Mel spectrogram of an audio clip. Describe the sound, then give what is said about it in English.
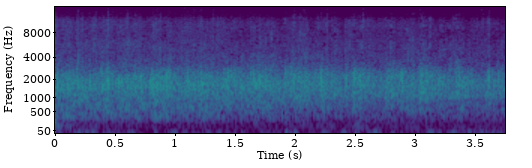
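Steady applause from an audience at a women's retreat, for a newly introduced student pastor, fills the whole moment, a dense, continuous patter of many hands clapping at an even level without any voices standing out. “And give it up for”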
